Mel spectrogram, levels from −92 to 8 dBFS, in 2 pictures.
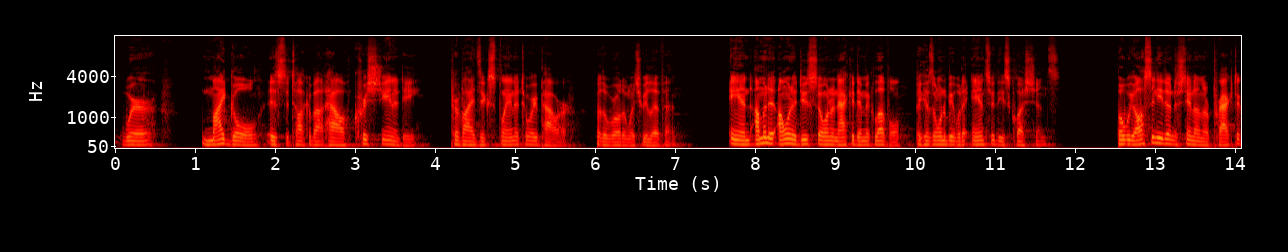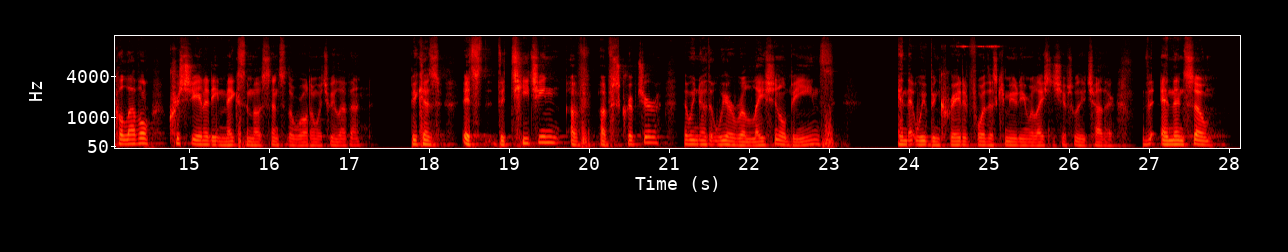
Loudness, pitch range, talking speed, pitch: -42 LUFS, 110-135 Hz, 205 wpm, 125 Hz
